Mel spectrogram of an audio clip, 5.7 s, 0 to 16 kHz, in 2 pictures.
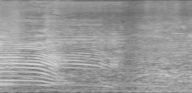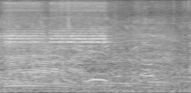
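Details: Sahiwal cattle at a busy cattle market in Madaripur, Bangladesh, on 25/8/25, where a Sahiwal bull is bought; a drawn-out, falling moo opens, followed by further lowing moos, with people bargaining in the background.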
